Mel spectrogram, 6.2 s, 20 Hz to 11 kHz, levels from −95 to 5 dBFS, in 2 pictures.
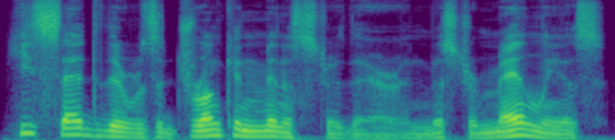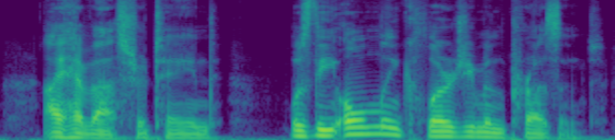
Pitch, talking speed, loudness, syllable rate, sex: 105 Hz, 185 wpm, -20 LUFS, 5.8 syllables/s, male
